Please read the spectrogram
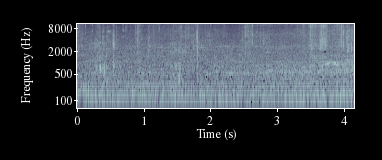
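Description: Outdoor ambience: a steady low rumble with scattered light ticks and rustles, and two brief faint squeaks, one about half a second in and one near the end.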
